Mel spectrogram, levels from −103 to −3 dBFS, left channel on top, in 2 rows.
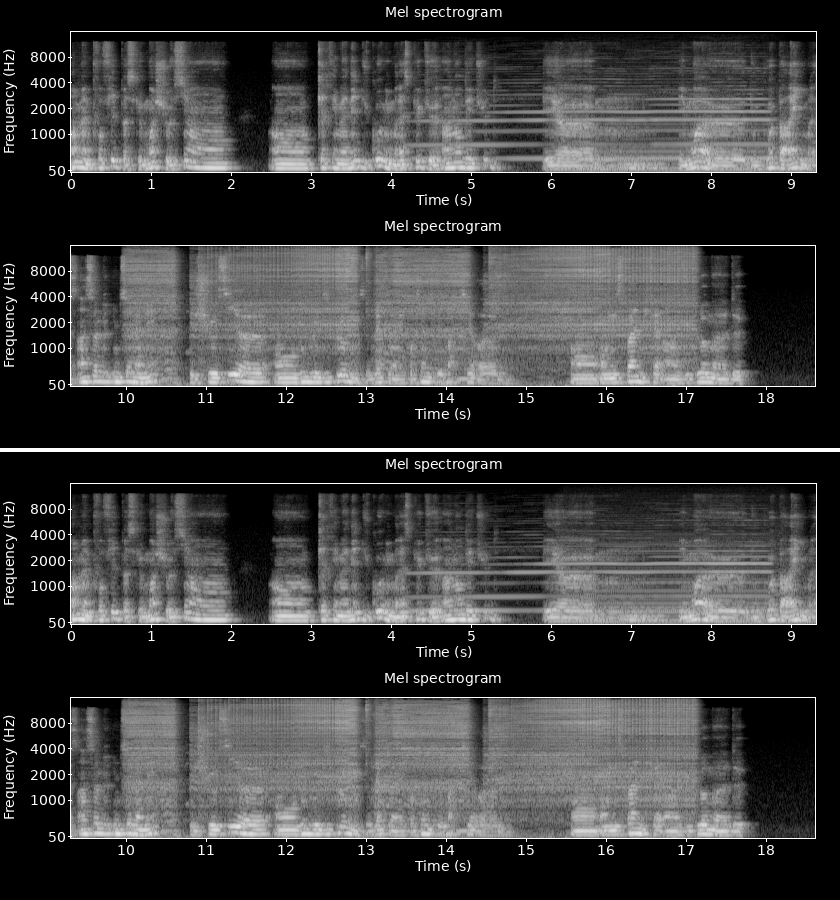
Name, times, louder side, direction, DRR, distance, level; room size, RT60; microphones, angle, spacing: voice 1, 0.0-2.0 2.5-5.4 5.9-10.5 10.8-14.8 15.5-17.7, right 1 dB, 80° left, 0.8 m, -25 dB
Bowed string instrument, 4.1-9.0, equal, 15° left, 0.4 m, -41 dB
sound 1, 6.0-11.5, right 1 dB, 85° right, 0.9 m, -44 dB
sound 2, 9.9-17.2, right 1 dB, 15° right, 0.8 m, -33 dB
2.2 x 2.1 x 2.9 m
head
